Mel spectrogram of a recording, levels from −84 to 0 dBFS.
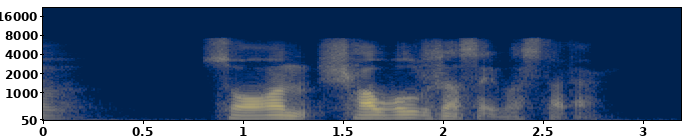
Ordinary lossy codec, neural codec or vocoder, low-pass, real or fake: AAC, 32 kbps; codec, 16 kHz, about 1 kbps, DyCAST, with the encoder's durations; 7.2 kHz; fake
